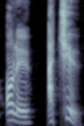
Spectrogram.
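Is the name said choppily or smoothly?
choppily. The name is broken into choppy parts. The speaker calls it wrong. "like I've just sneezed"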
